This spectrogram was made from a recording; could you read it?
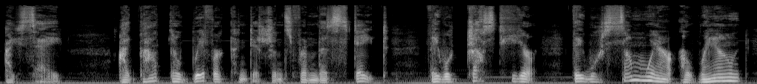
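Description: A man's voice: lowish voice, breathy edge, full character voice. A man playing a frantic, disorganized private investigator who narrates an audio drama in a rambling, wry, self-doubting way. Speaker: narrator and lead actor. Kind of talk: first-person dramatic audio fiction narration.

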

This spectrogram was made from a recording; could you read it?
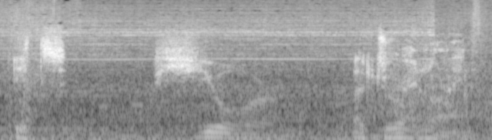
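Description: A man's voice: fairly low pitch, slow, very noisy. A man playing a detached, clinically fascinated scientist in a science fiction audio drama. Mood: cold fascination. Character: detached, clinical male scientist watching a test subject. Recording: distant voice under loud music.

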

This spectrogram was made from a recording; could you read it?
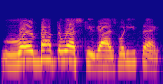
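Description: A man's voice: high-pitched, fast talker. Interview host, male, rambling questions, tinny phone-line quality. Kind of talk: casual interview.

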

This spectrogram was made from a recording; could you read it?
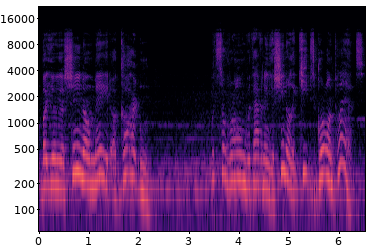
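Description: A man's voice: high-pitched, lively intonation, a little slow. An actor playing a loyal man, a concerned friend, in an audio drama. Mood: pleading. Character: alarmed, loyal Southern friend pleading for sense. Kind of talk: dramatic audio fiction acting. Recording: music behind the voice.

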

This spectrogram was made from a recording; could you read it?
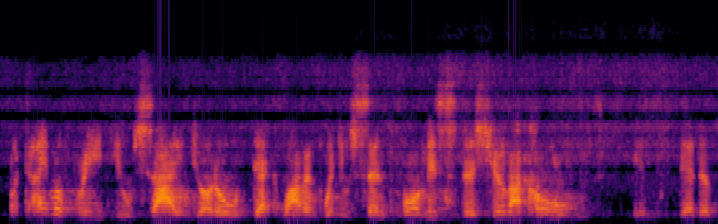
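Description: An actor playing a suave, gloating criminal mastermind in a 1940s radio drama, with a husky voice and a mock-polite, deliberate way of talking. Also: male voice, low-pitched, slight background noise. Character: suave gloating criminal mastermind professor, coldly amused villain. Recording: muffled phone-like vintage radio recording.

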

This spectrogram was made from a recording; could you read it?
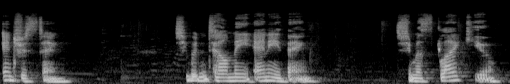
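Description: A police investigator in a crime audio drama. The delivery is matter-of-fact and knowing, in a medium pitch with a gravelly creak. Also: unhurried, poor audio.

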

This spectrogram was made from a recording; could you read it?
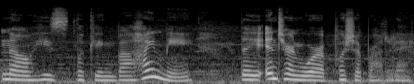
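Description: A woman's voice: mid-range voice, moderate pace, vocal fry, music in the background, natural voice. A woman playing a nervous, evasive office worker in an audio drama, hesitant and stammering. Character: nervous, evasive woman hiding guilt at work.

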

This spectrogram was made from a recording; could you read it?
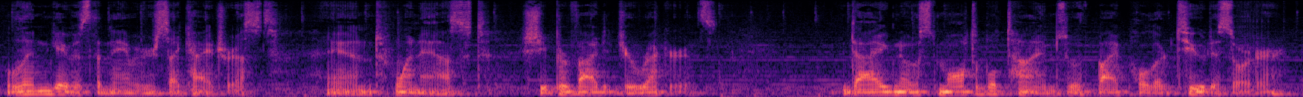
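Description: A deep creaky male cop in an audio drama, calm, polite, keeps pushing, matter-of-fact. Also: soft background music. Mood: clinical, insistent. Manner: measured, softly insistent, matter-of-fact. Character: calm, probing male police interrogator, politely relentless. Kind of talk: full-cast audio drama acting.

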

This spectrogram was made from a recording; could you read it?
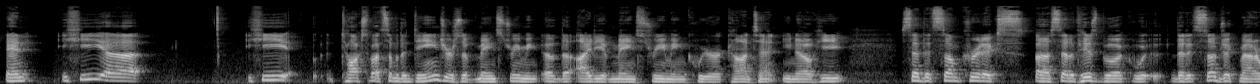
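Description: Male interviewer with plenty of vocal fry, mid pitch, thoughtful and halting. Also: a bit bright. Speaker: podcast host. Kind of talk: conversational literary interviewing.

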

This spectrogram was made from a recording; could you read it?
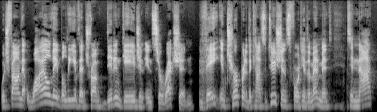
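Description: Bright, forceful American man explaining the news. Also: medium pitch, dry recording, studio quality. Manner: explanatory, walks through points step by step. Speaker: news podcast host.

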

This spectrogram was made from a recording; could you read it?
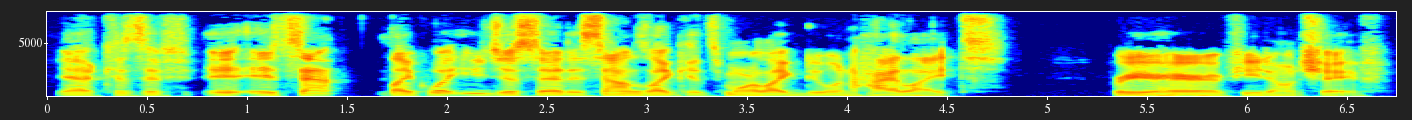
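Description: A man's voice: fairly low pitch, steady tone, normal speed, fairly bright tone. A tipsy man in his early thirties, goofy and full of questions on a casual podcast. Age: 30s. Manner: curious, goofy, asks questions. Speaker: podcast co-host. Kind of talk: casual drunk chat.

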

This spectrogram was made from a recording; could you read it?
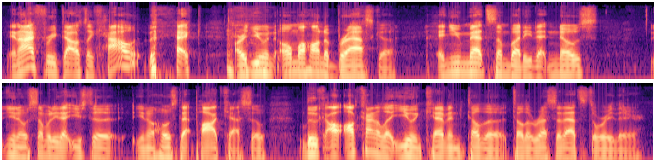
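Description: Upbeat low-voiced male podcast host. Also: brisk, no room sound. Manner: upbeat storyteller, laughs often. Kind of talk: casual podcast chat.

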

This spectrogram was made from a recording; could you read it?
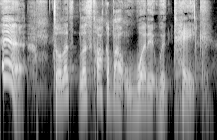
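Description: Animated man riffing with a lively voice. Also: on the high side, a little slow, no echo, studio quality. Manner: animated, questioning, laughs often. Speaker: podcast co-host. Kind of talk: casual pop culture chat.

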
